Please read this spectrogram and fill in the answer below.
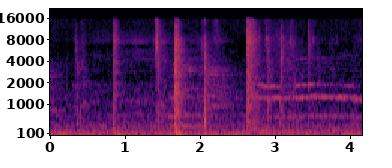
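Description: Panini Prizm trading cards being flipped through by hand: five or so sharp card snaps as each card is slid off the stack, the loudest near the middle.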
